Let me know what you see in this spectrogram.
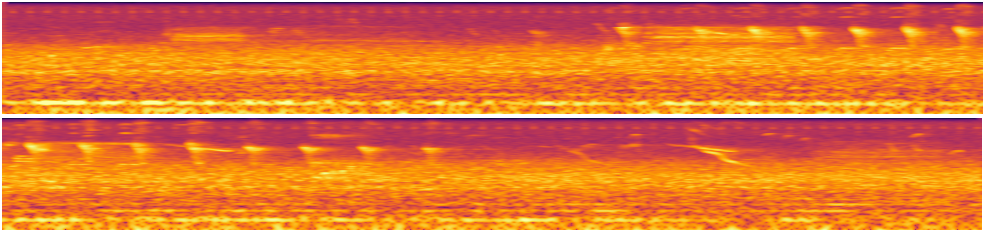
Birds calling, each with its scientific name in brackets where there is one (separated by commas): Red-bellied Woodpecker (Melanerpes carolinus), Red-winged Blackbird (Agelaius phoeniceus), Northern Cardinal (Cardinalis cardinalis)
